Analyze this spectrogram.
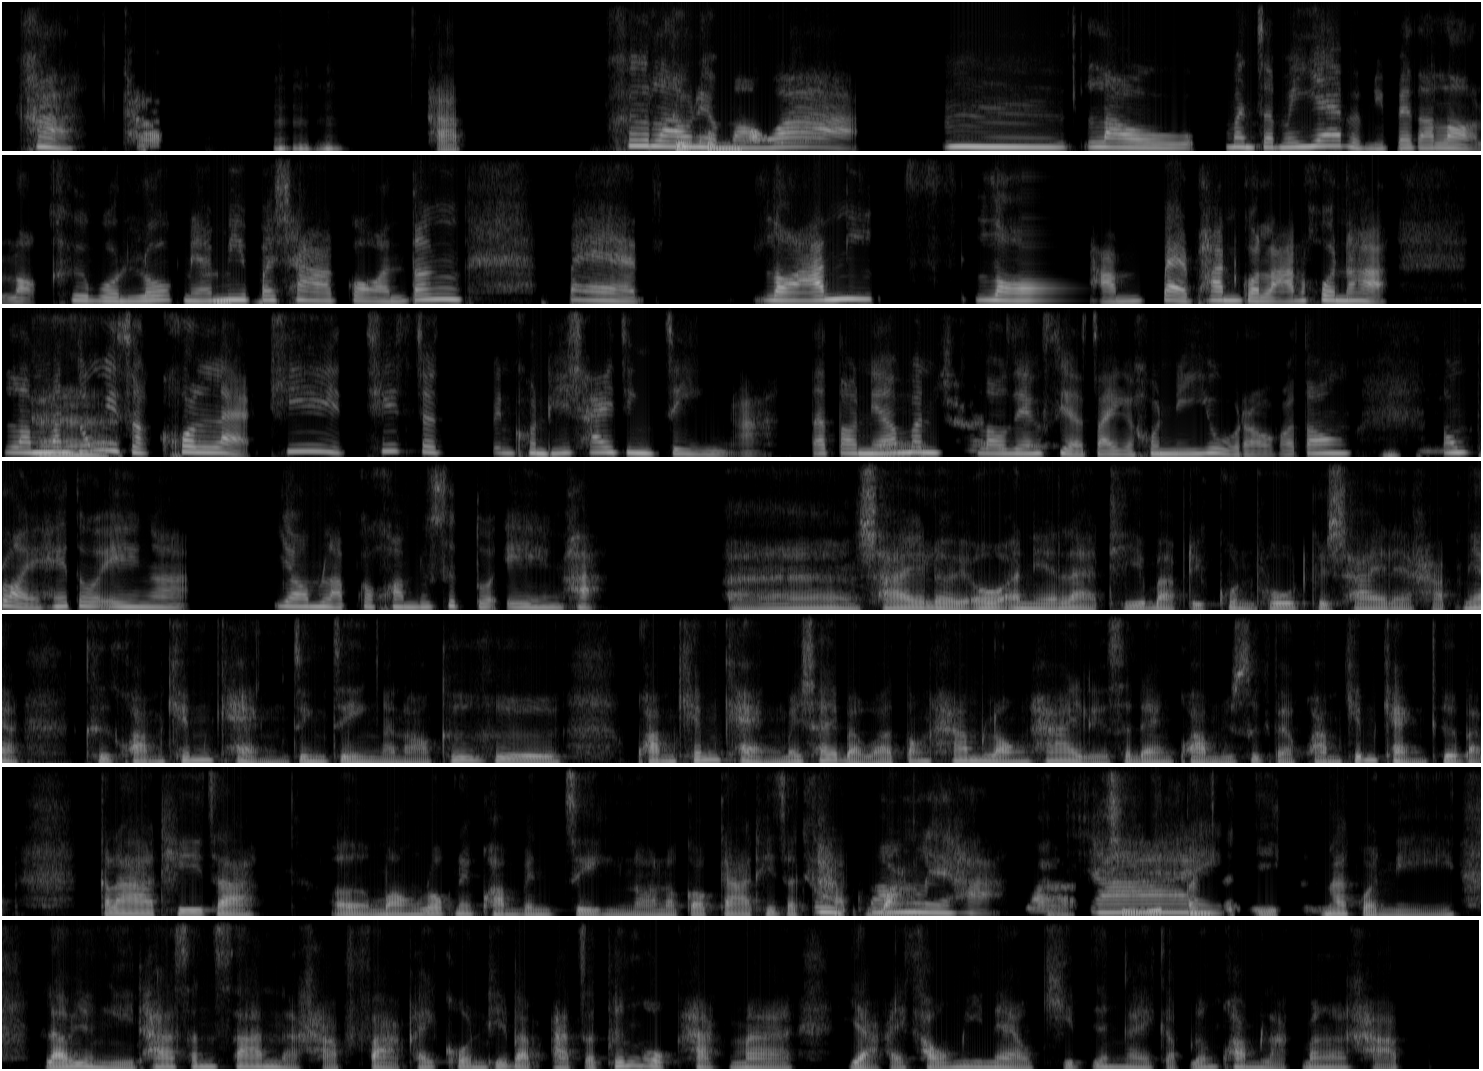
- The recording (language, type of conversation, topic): Thai, podcast, ถ้าคุณต้องเลือกเพลงหนึ่งเพลงมาเป็นตัวแทนตัวคุณ คุณจะเลือกเพลงอะไร?
- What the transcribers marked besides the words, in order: tapping; distorted speech; static; unintelligible speech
